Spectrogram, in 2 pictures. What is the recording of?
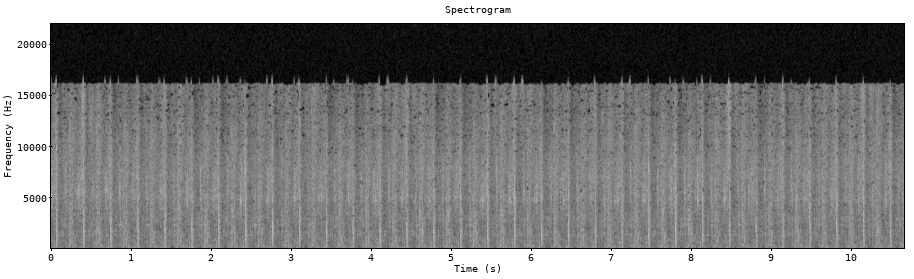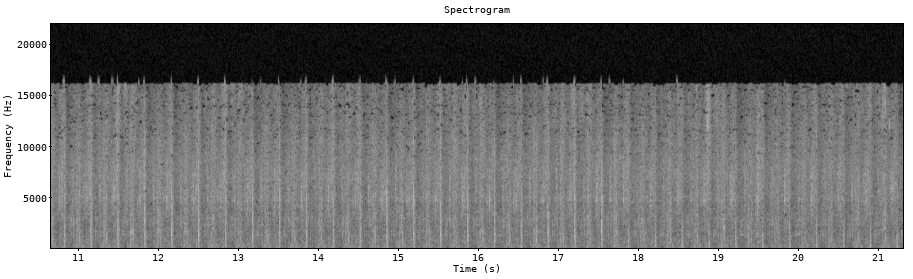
cardboard factory machine-002
some noisy mechanical recordings made in a carboard factory. NTG3 into a SoundDevices 332 to a microtrack2.
engine, factory, industrial, loop, machine, machinery, mechanical, motor, robot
